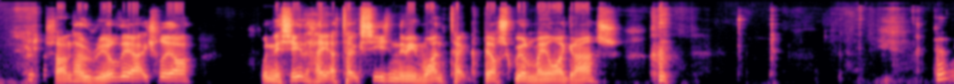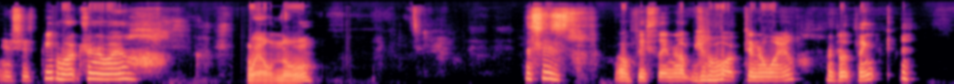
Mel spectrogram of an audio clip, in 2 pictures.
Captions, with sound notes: Is that how rare they actually are? When they say the height of tick season They mean one tick per square mile of grass. [Laughs] I don't think this has been walked in a while. Well, no. This has obviously not been walked in a while, I don't think.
